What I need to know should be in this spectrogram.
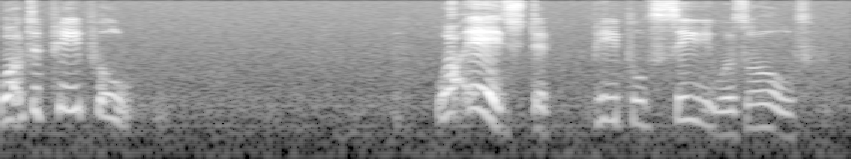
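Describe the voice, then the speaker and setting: In an English accent, a woman with vocal fry and a medium pitch speaks at a very slow pace, with very wide pitch swings and long, frequent pauses. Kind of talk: casual talk to camera.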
